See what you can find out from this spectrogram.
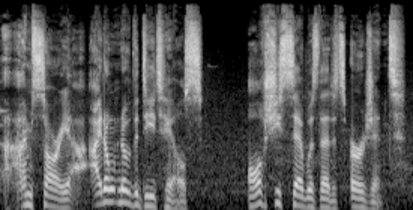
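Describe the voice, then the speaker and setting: A man playing a polite, flustered messenger in a video game, hesitant, hurried and apologetic. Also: mid-range voice, expressive, background noise, close to an everyday voice. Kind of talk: video game character dialogue.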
